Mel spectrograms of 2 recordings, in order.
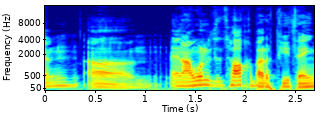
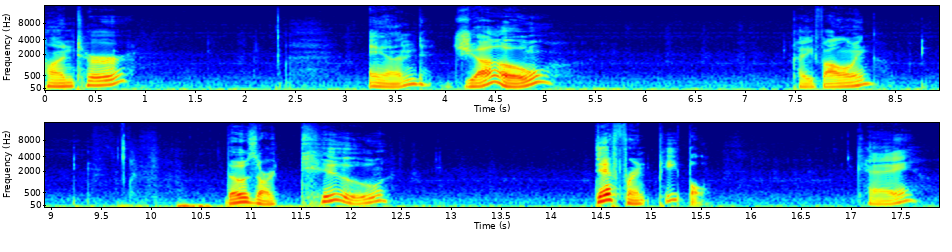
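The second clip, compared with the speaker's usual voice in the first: very slow, condescending, one word drawn out; 2 semitones higher than usual. Explaining to a listener that two names are different people, very slowly. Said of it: "I'm going to say it real slowly for you".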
